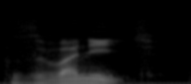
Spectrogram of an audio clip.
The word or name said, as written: zvonit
